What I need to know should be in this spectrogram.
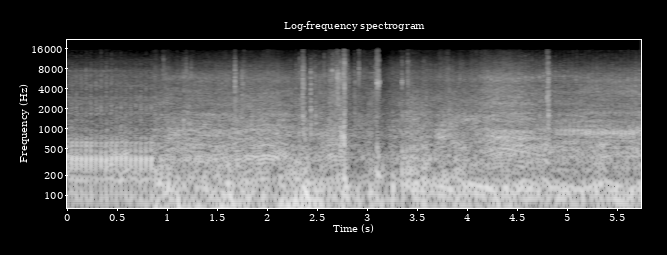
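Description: A dirt bike engine revs loudly and close by.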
